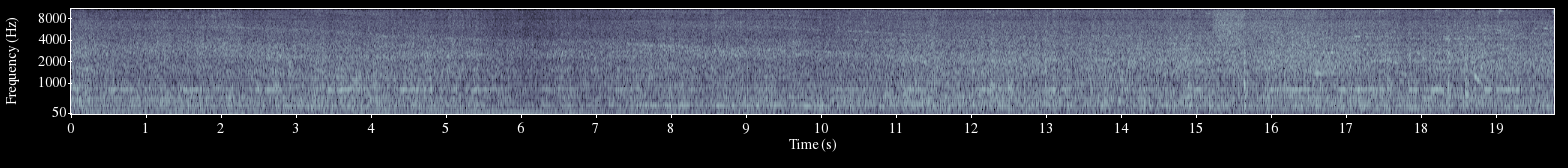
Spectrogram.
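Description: Diesel-hauled passenger train passing over a level crossing: a low engine hum dominates the first few seconds, then the coaches' wheels rattle and clack over the rails. Through it, a level-crossing warning bell rings in short repeated pulses.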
